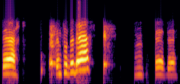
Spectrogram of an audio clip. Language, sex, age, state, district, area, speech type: Bodo, female, 45-60, Assam, Chirang, rural, conversation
